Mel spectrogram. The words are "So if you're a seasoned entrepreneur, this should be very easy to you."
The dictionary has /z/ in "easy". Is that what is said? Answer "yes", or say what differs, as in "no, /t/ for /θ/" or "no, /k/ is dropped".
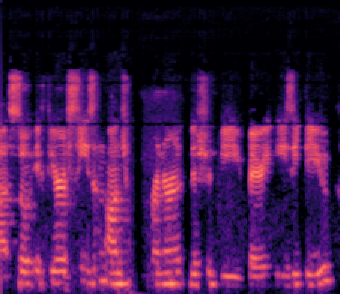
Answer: yes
